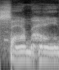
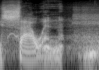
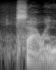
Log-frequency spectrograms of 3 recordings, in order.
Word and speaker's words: Samhain: rock group called themselves sam hayne it's actually samhain it's pronounced s o w e n samhain that's where it's pronounced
